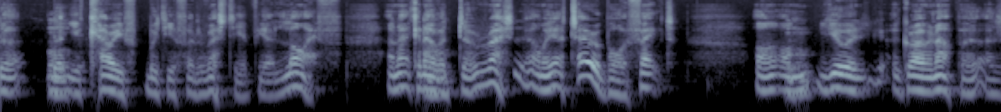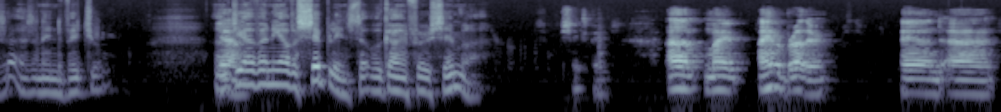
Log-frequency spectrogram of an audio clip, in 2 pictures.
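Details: Two adult men in an interview; conversational speech.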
